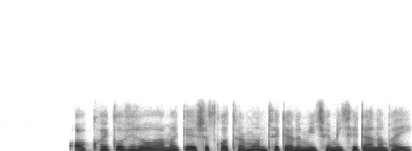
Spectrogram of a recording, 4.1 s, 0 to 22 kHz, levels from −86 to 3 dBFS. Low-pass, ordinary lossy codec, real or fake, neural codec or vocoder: 7.2 kHz; Opus, 32 kbps; fake; codec, 16 kHz, 0.9 kbps, LongCat-Audio-Codec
